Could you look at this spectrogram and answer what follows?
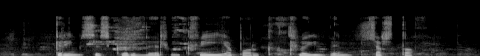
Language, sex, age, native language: Icelandic, female, 18-19, Icelandic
